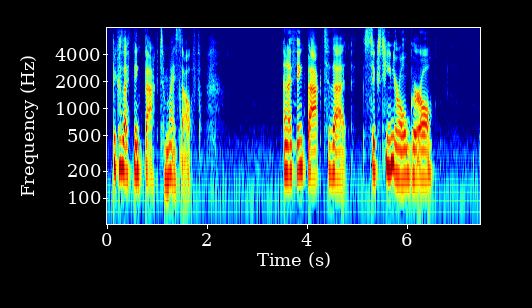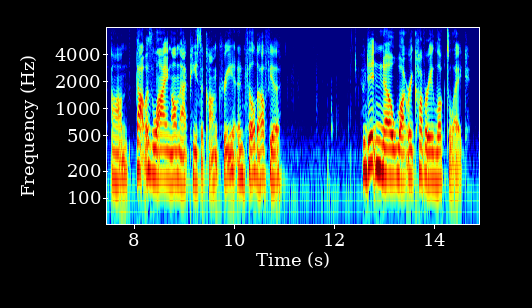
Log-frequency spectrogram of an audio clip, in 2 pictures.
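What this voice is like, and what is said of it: Choked up, emotional voice. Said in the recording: “Sorry, I'm getting choked up”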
